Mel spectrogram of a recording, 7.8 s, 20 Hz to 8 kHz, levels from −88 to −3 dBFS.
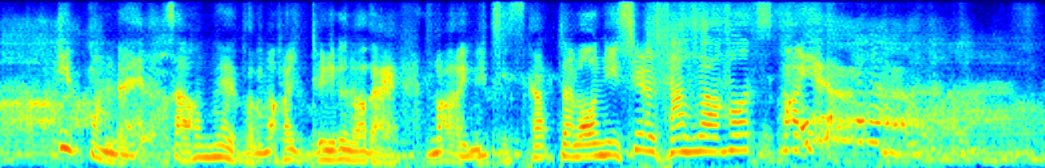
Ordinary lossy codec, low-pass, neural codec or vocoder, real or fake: none; none; codec, 16 kHz, 1 kbps, FreqCodec, smaller model; fake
